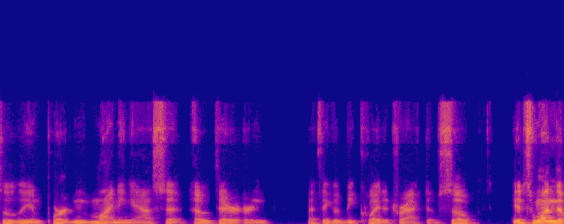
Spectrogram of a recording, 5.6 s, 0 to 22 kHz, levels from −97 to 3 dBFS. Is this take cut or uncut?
uncut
